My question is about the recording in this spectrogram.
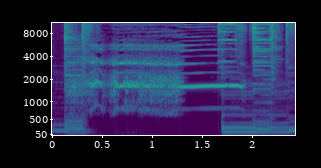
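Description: Background guitar music breaks off for a high-pitched call lasting about a second and a half, ending on a held note, and then the music comes back in.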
